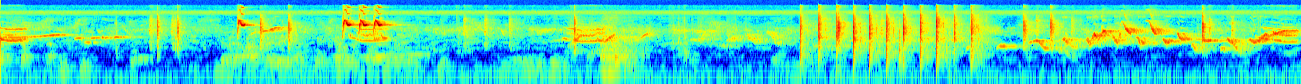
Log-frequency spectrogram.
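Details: Caged young white-rumped shama just out of juvenile plumage, of an Arko Tangerang line, kept in Petarukan, Pemalang: scattered whistles and sharp notes, then a rapid series of clicking strokes and a rising, jerky warble, with low background rumble.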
